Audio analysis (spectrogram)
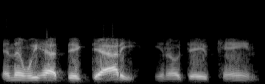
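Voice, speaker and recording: A man's voice: sits low, little pitch movement, normal speed, no echo. A man speaking as a guest in a casual interview, rambling with many "you know" fillers. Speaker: guest wiffle ball player. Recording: tinny phone line.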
